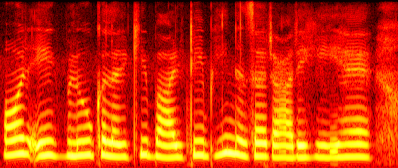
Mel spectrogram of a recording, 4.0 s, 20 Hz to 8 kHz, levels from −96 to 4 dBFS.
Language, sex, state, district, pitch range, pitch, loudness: Hindi, female, Jharkhand, Palamu, 215-255 Hz, 235 Hz, -14 LUFS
